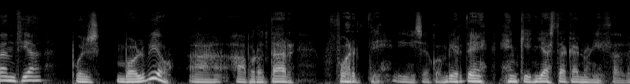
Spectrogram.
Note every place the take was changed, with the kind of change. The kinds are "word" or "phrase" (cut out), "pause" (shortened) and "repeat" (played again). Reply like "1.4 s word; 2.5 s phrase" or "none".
4.9 s pause

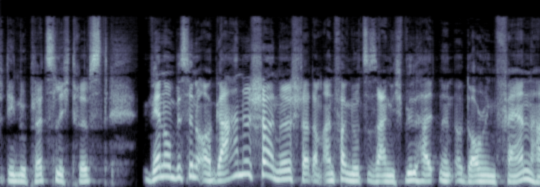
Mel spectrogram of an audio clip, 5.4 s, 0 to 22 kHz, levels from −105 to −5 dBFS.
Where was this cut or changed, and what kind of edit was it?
1.4 s pause

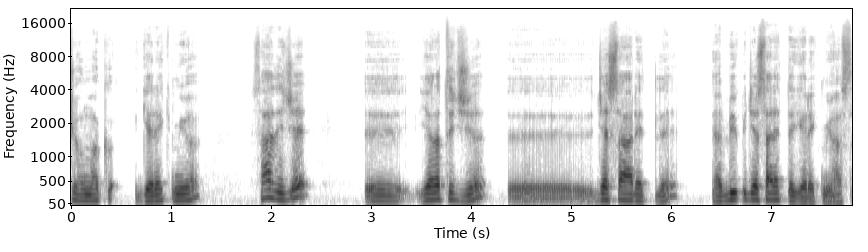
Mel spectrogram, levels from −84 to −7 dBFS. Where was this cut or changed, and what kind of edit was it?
none

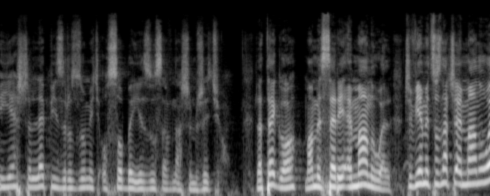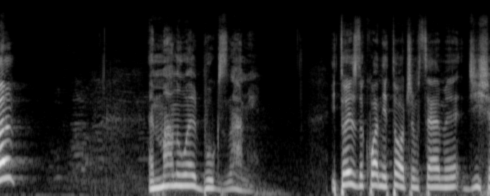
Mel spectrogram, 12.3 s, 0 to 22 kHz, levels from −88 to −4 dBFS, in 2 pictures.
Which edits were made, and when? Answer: none

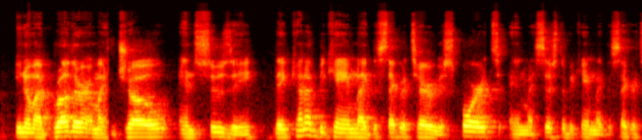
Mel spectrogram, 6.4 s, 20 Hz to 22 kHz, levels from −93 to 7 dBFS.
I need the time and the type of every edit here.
1.1 s word; 2.6 s pause

